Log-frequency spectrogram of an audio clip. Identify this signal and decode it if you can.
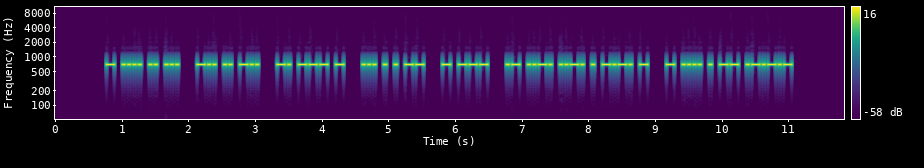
Morse code, heard as a keyed tone, about 30 wpm, 700 Hz. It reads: THIS DID NOT SEEM TO AFFECT THEM.
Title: Sentences from Top 1000 Words - Review Part 6 - 30wpm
